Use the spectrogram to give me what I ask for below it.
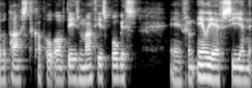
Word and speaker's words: Mateusz: Mateusz, that's for Celtic fans how to pronounce the first name of the player, Mateusz Bogusz, if I'm not butchering that.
